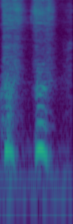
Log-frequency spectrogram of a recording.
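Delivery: two short puffed barks; imitated dog bark. Storyteller mimicking the dog heard again, barking. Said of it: "I hear the barking again".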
